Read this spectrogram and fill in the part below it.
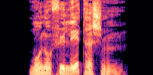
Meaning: strong dative masculine/neuter singular of monophyletisch
- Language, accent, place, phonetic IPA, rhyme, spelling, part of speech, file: German, Germany, Berlin, [monofyˈleːtɪʃm̩], -eːtɪʃm̩, monophyletischem, adjective, De-monophyletischem.ogg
